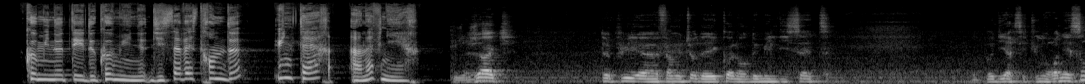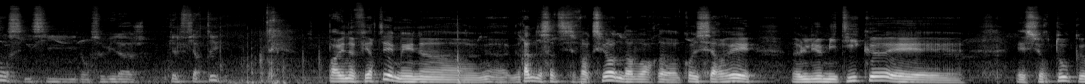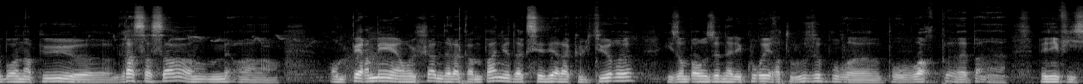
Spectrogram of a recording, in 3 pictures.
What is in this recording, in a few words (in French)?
Reportage Tournan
